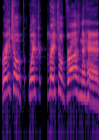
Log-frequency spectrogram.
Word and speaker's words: Rachel Brosnahan: Oh, Rachel Brosnahan, I think is how it's said.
